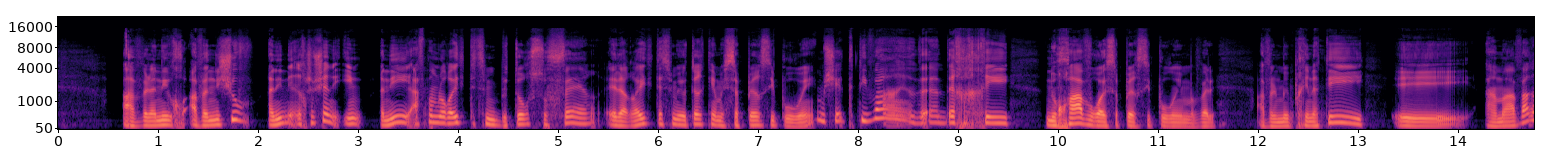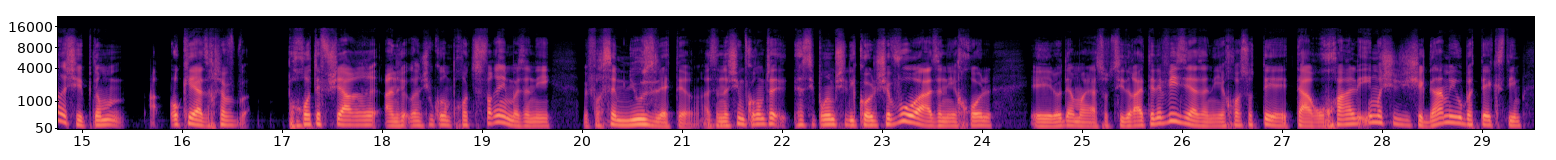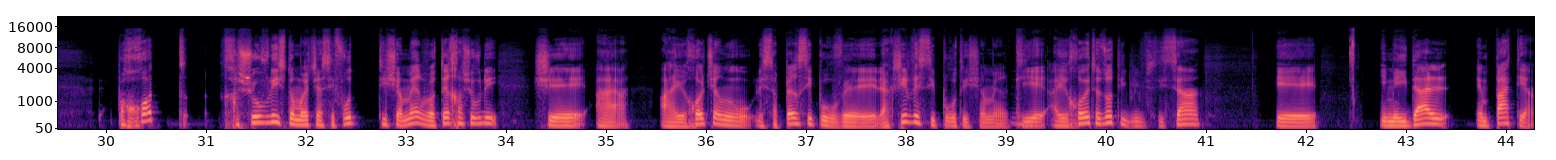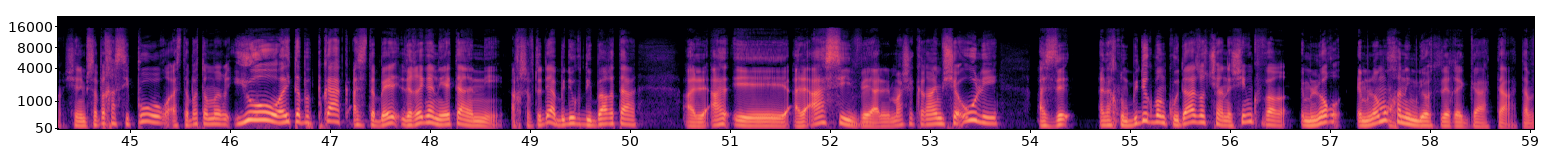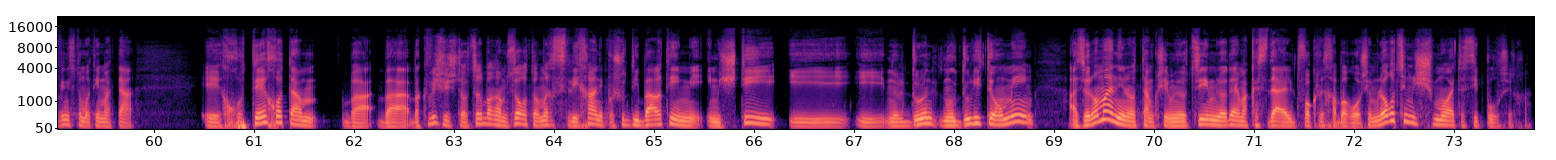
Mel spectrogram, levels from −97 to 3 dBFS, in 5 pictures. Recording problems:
none

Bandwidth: 15 kHz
